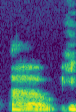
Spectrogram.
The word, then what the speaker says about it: Aech: So in the book, it's spelled AECH, but it's just pronounced as H. Yeah, it's kind of hard to remember. Just say H like an H.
